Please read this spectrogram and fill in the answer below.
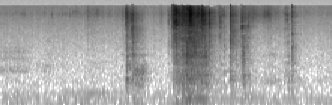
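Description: Light handling noise at a craft work table: a few small clicks and, about two and a half seconds in, a brief rustling scrape as a modelling brush is put down and small cold-porcelain clay pieces are picked up.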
